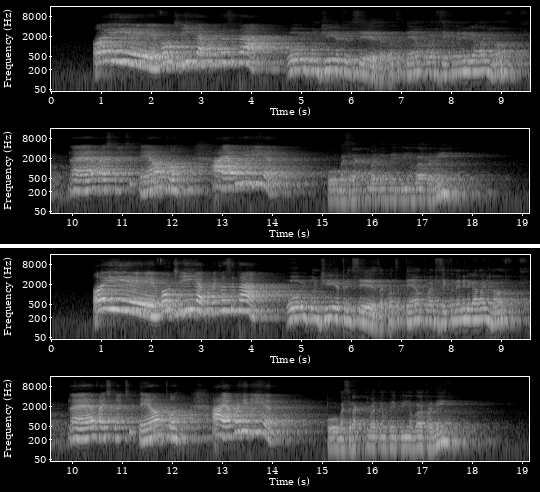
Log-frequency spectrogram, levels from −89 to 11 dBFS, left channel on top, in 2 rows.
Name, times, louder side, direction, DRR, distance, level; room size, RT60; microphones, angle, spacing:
voice 1, 0.8-4.2 9.9-11.0 11.3-14.1, right 3 dB, 80° right, 4 dB, 0.6 m, -22 dB
voice 2, 4.7-9.1 15.1-17.5, right 3 dB, 35° right, 2 dB, 0.4 m, -28 dB
5.2 x 4.9 x 5.3 m, 2.8 s
head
